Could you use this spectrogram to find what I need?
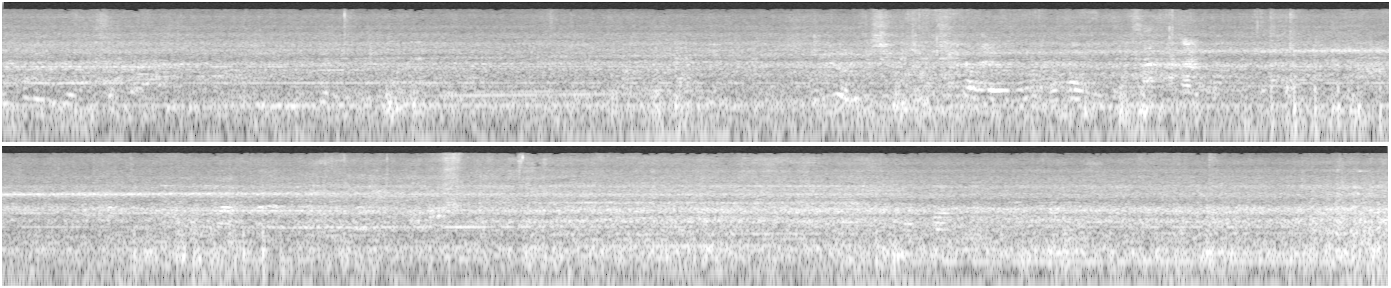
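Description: An electric commuter train rumbles along the rails at speed, heard from inside a carriage.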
